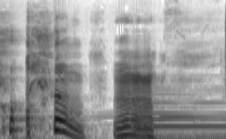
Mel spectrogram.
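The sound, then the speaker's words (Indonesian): Coughing: a few sharp bursts followed by a longer, rough, voiced cough with a throaty, strained tone, fairly loud and with no talking. “batuk”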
